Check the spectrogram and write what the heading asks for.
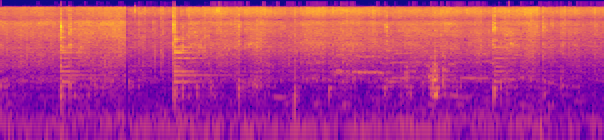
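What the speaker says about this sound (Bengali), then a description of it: "আগে ডাটাগুলো ভেজে নিচ্ছি" Pipul greens stalks frying in a pan, an even, close sizzle with occasional knocks and scrapes from stirring, no one talking.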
